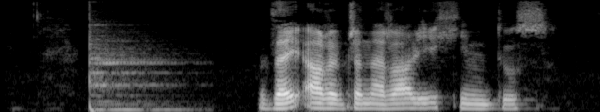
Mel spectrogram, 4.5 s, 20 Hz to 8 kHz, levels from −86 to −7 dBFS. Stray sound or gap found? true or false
true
